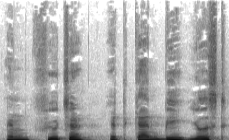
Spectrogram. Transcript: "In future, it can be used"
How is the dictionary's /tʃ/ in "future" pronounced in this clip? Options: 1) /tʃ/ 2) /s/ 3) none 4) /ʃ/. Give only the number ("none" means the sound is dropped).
1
